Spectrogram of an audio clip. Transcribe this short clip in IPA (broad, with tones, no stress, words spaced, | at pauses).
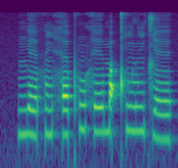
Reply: ŋe˨ɪ̯θĩ˨ hɛ˨ pʰũ˦he˦ɪ̯mä˦ʔkʰĩ˦ lĩ˦t͡ɕe˨ɪ̯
